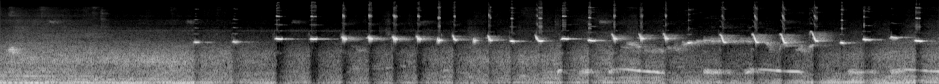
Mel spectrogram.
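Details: Yellow-eyed babbler in a cage singing duel with a magpie-robin: after a noisy start, quick steady sharp whistled notes repeat about four times a second, with lower downslurred whistles woven in.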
